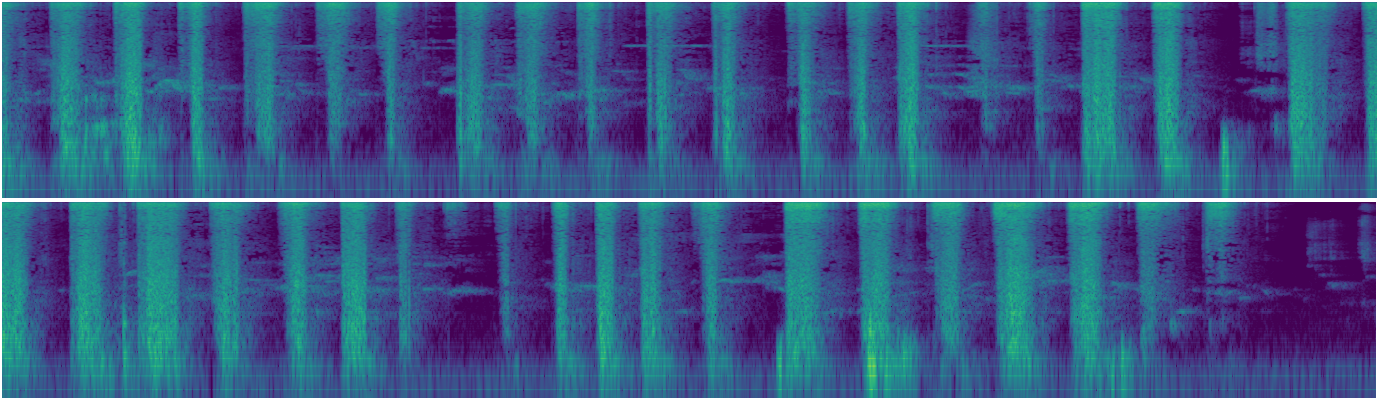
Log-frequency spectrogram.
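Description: Stiff stick broom sweeping sandy ground: rapid, even strokes, each a short scratchy swish, a little under two a second, with a brief pause about halfway through and stopping shortly before the end.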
